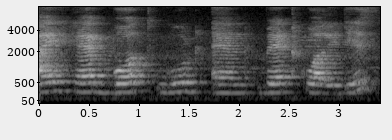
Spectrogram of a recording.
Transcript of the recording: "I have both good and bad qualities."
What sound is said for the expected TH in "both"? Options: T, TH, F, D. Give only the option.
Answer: T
